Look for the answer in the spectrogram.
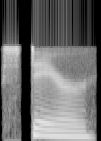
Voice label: "stair", English

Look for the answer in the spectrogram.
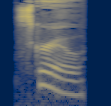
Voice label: "screw", english spelling

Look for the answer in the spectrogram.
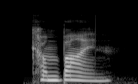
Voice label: "combine", voice

